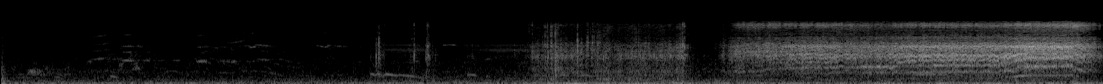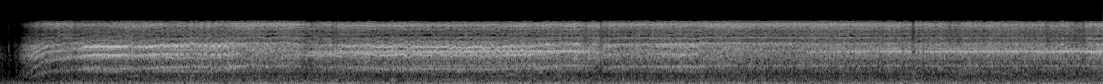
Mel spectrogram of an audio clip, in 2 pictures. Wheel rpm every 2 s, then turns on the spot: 0, 0, 0, 20, 50, 70, 160, 220, 220, 220, 230.
none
